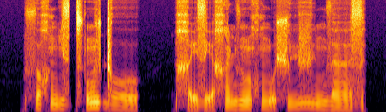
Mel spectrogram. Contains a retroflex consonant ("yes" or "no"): yes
